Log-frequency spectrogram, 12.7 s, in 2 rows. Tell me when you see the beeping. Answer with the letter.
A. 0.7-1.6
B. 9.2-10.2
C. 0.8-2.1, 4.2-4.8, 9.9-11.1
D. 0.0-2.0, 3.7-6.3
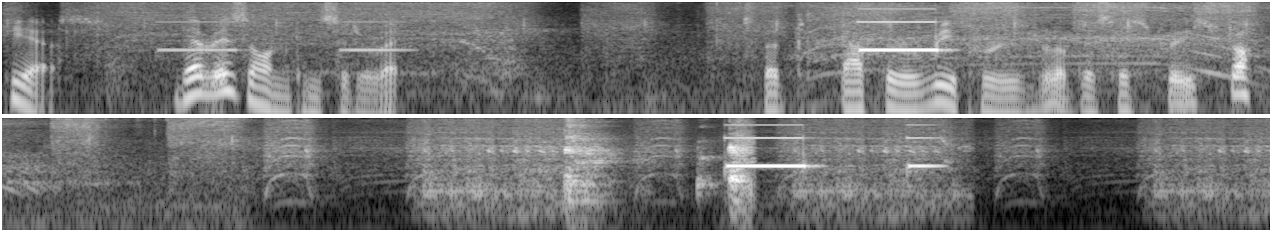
C.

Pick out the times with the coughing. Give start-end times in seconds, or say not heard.
9.2-10.2.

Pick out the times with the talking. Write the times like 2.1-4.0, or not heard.
0.0-2.0, 3.7-6.3.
